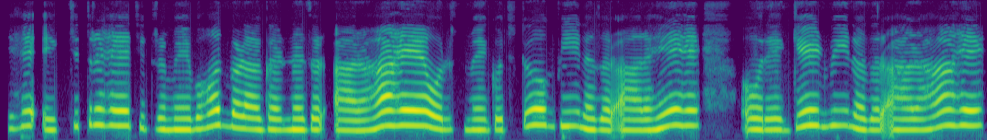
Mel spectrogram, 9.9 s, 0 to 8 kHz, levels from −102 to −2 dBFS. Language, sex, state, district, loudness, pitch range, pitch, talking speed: Hindi, female, Madhya Pradesh, Bhopal, -14 LUFS, 230-320 Hz, 255 Hz, 180 wpm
